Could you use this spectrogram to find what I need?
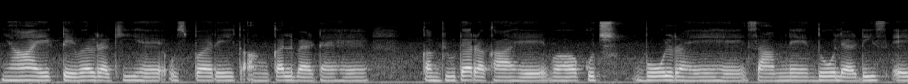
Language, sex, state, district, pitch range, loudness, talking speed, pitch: Hindi, female, Bihar, East Champaran, 175-185 Hz, -15 LUFS, 160 wpm, 180 Hz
